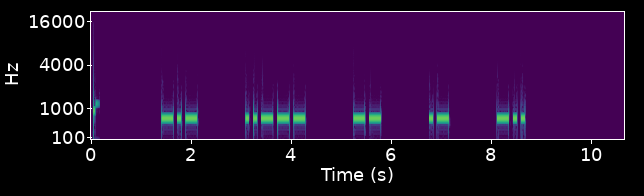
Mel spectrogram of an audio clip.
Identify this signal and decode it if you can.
Morse code, heard as a keyed tone, about 15 wpm, spaced as for 7 wpm, 700 Hz. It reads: K2MAD
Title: USA Call Signs - 5 Characters - 4x Character Spacing - 15wpm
